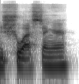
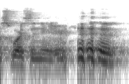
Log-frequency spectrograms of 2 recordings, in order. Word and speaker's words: Schwesinger: Uh Carson Schwesinger. Schwezinger. Okay. I keep calling him Schwarzinger.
